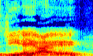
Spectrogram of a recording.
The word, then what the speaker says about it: Gaia: I still can't pronounce it, but it's Gaia.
